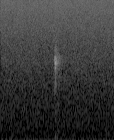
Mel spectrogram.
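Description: A metal vise clicks sharply as it is turned.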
